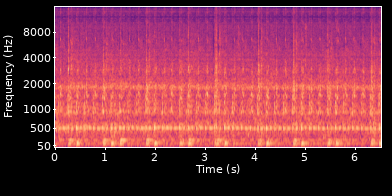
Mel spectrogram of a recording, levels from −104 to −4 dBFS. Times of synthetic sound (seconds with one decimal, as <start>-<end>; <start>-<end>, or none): none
